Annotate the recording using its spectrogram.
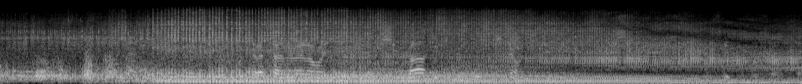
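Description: A model airplane engine whines loudly as it speeds along the ground and takes off.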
